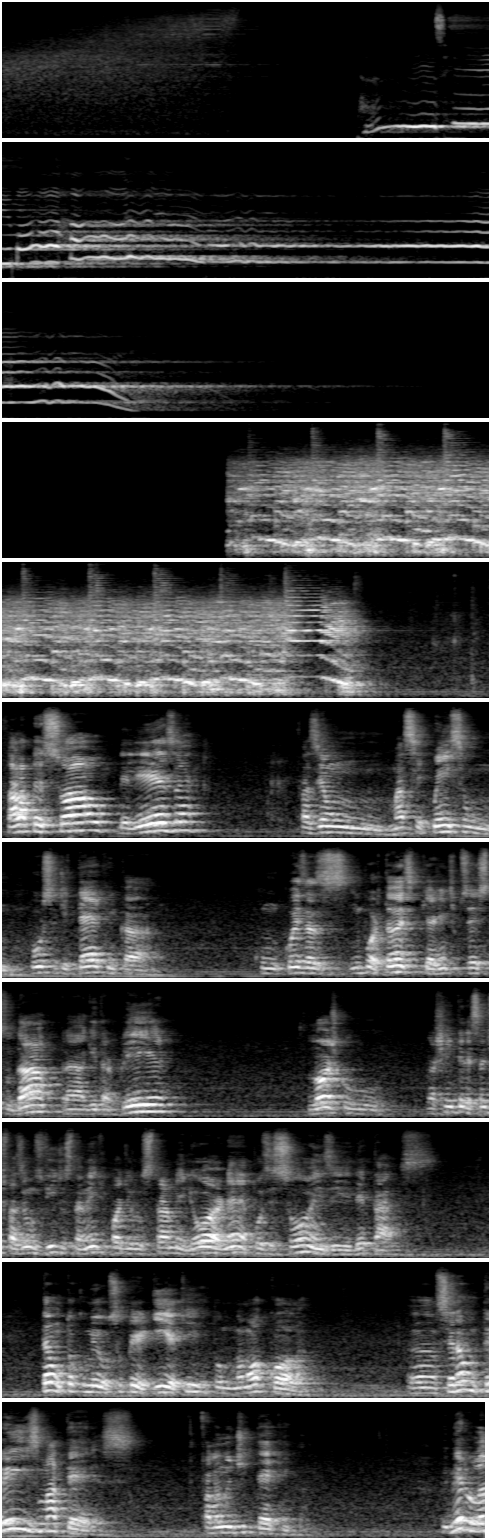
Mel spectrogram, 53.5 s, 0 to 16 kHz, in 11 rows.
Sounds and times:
Speech: 0:24.4 - 0:26.5, 0:27.4 - 0:30.9, 0:31.8 - 0:35.9, 0:37.1 - 0:43.3, 0:44.2 - 0:47.1, 0:47.9 - 0:50.1, 0:50.7 - 0:51.9, 0:53.1 - 0:53.5.

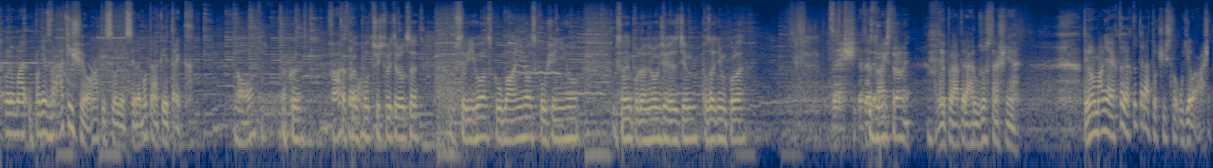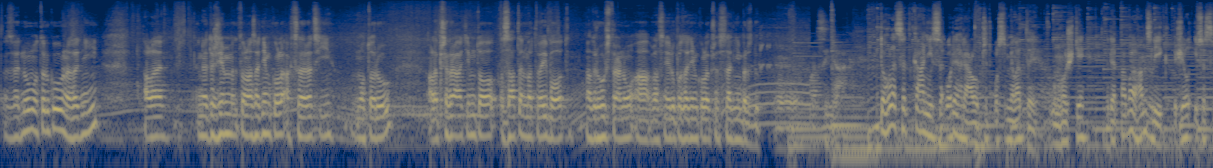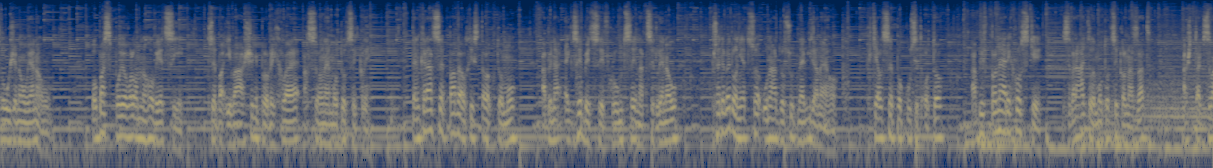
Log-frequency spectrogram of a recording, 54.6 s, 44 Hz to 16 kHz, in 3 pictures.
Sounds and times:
Speech: 0:00.0 - 0:02.9, 0:03.5 - 0:11.2, 0:12.4 - 0:15.3, 0:16.2 - 0:19.7, 0:20.4 - 0:37.2, 0:37.8 - 0:42.0, 0:42.6 - 0:54.5
Vehicle: 0:21.8 - 0:27.0, 0:52.3 - 0:54.5.

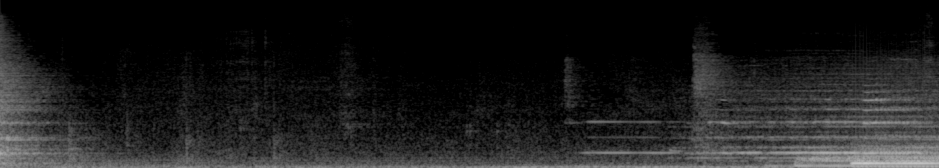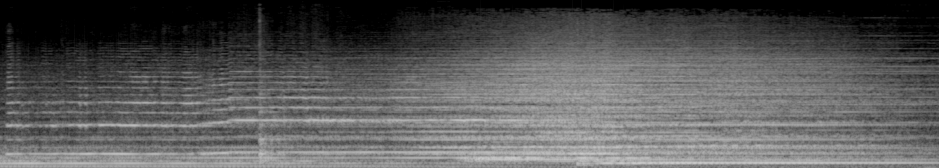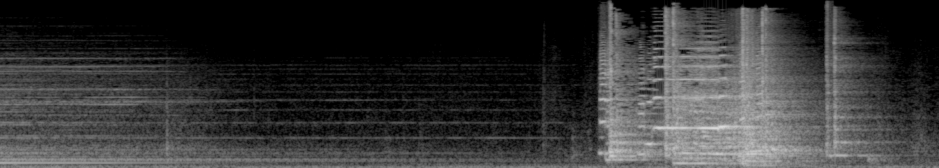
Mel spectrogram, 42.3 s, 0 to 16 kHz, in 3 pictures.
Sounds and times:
Orchestra: 0:00.0 - 0:01.3, 0:08.4 - 0:42.2
Clarinet: 0:08.5 - 0:28.7, 0:37.1 - 0:41.1
Percussion: 0:10.3 - 0:31.9, 0:37.2 - 0:41.4.

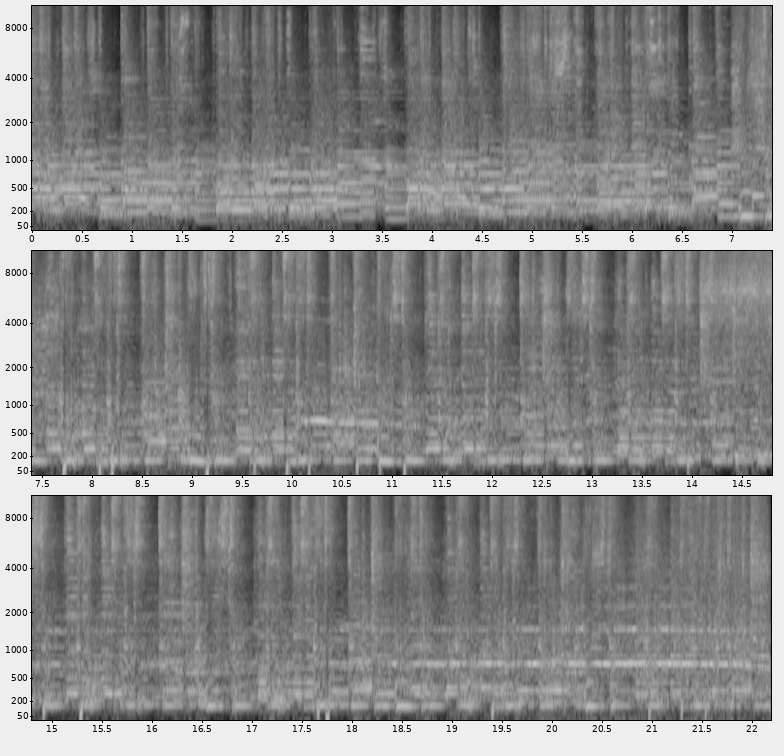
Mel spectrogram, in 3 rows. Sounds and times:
House music: 0:00.0 - 0:22.1.

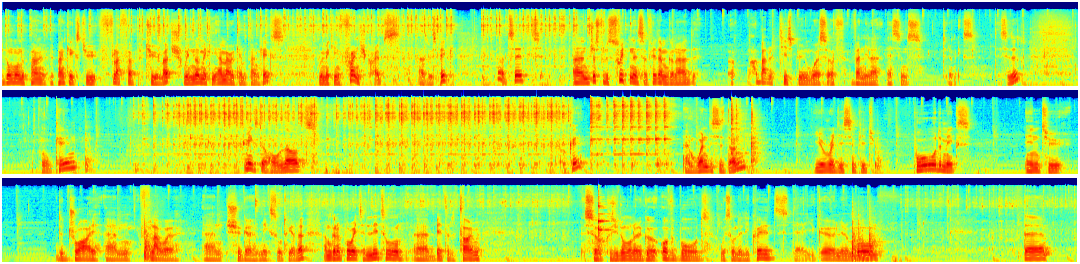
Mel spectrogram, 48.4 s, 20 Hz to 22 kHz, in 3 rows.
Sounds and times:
Speech: 0:00.0 - 0:06.8, 0:07.4 - 0:15.4, 0:16.7 - 0:17.4, 0:19.7 - 0:20.9, 0:24.5 - 0:25.0, 0:26.4 - 0:27.5, 0:28.3 - 0:30.7, 0:31.5 - 0:32.2, 0:33.1 - 0:39.5, 0:41.0 - 0:45.5, 0:47.6 - 0:48.0.

